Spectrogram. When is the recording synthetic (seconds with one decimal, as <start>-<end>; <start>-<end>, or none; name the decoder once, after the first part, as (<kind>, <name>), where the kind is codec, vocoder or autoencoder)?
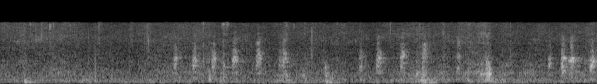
0.0-6.0 (codec, DAC)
